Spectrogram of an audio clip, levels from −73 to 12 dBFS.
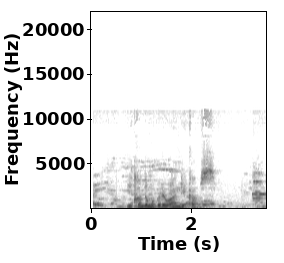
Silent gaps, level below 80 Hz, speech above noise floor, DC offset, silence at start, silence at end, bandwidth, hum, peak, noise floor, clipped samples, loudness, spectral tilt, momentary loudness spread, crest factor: none; -48 dBFS; 29 dB; under 0.1%; 0.05 s; 0 s; 11.5 kHz; none; -2 dBFS; -48 dBFS; under 0.1%; -20 LUFS; -7 dB/octave; 16 LU; 18 dB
